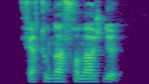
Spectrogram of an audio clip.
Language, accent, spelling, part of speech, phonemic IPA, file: French, France, faire tout un fromage de, verb, /fɛʁ tu.t‿œ̃ fʁɔ.maʒ də/, LL-Q150 (fra)-faire tout un fromage de.wav
- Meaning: to make a meal of, to make a big thing out of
